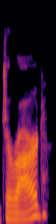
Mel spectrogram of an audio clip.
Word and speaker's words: Gerard: I've got Curtis, I'm going to always say your last name wrong, Gerard. I wait, I did it right.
